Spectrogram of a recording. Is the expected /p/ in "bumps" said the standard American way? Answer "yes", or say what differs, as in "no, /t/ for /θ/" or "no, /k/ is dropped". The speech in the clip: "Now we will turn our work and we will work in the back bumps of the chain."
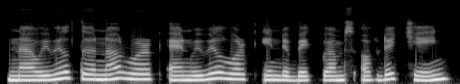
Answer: no, /p/ is dropped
